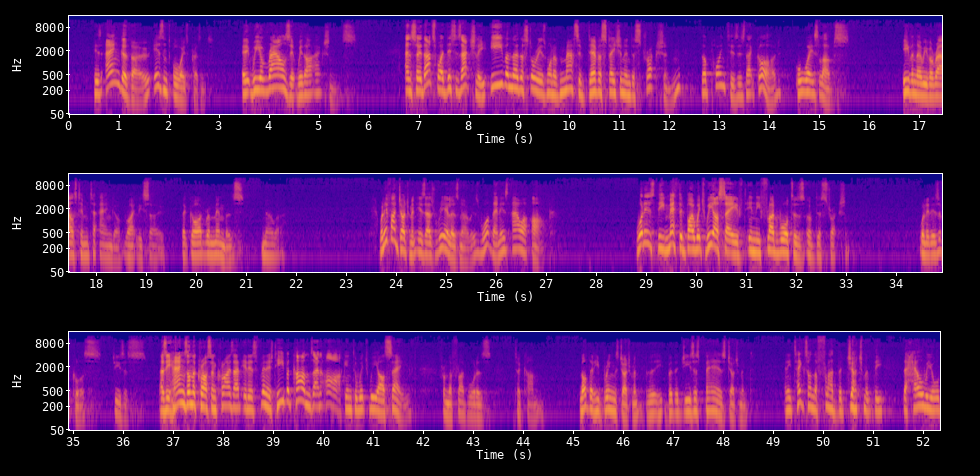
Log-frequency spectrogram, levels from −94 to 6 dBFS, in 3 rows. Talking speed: 155 wpm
